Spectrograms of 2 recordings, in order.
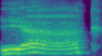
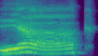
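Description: Both takes have the same delivery.

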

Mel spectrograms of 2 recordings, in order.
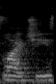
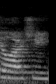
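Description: First: It uses the British pronunciation of the word. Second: It uses a non-British pronunciation of the word. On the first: "lychee is the UK way to pronounce lychee" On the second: "So I say lychee"

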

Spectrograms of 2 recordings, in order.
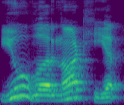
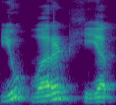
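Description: First: 'Were not' is said as two full words. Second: 'Were not' is joined into one word, weren't.

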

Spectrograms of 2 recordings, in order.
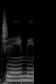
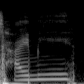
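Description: First: The name is said in an American way. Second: The name is said in a Spanish way.

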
